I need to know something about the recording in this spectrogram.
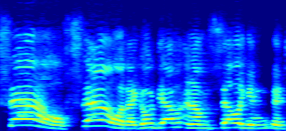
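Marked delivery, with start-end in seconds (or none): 0.0-1.2 acted-out screaming at a very high pitch. Retelling being hit with a cane on tape, imitating Missy Hyatt screaming. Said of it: "and then she starts screaming".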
